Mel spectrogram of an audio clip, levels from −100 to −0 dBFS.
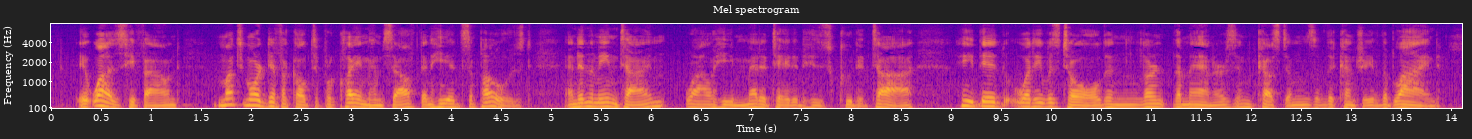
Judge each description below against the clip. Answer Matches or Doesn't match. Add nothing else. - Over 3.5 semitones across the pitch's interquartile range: Matches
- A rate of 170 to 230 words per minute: Matches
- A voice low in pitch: Matches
